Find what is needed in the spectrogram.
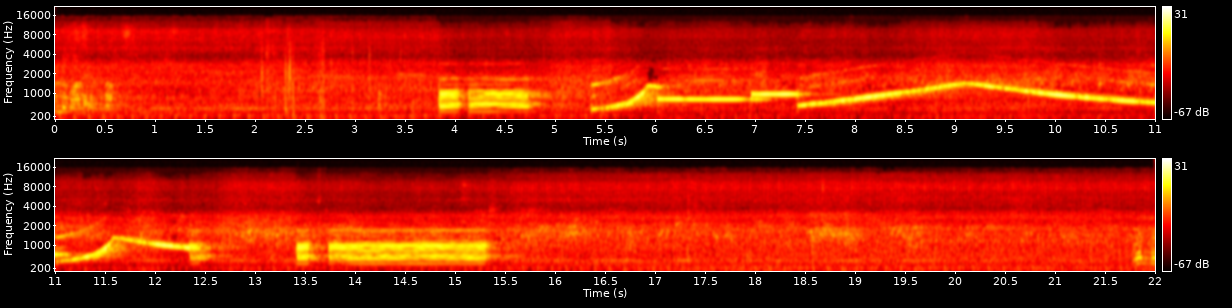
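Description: Police vehicle siren: a short steady horn blast, then the siren tone sweeping up and down irregularly for about seven seconds, then a longer horn blast, over a steady background noise.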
